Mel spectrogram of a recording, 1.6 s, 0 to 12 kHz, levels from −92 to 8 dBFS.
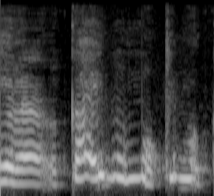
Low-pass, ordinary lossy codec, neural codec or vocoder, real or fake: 10.8 kHz; Opus, 64 kbps; codec, 44.1 kHz, 1.7 kbps, Pupu-Codec; fake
